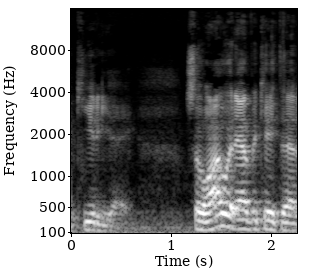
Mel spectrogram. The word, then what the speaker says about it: Kyrie: So most people use Latin pronunciation when they're speaking the text of the Kyrie.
